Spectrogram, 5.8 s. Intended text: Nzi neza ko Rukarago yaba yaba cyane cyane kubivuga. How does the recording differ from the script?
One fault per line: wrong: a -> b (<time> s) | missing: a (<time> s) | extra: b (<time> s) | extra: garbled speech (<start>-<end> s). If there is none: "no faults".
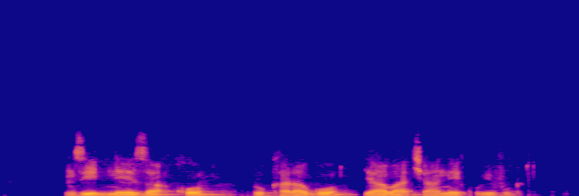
missing: yaba cyane (4.0 s)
